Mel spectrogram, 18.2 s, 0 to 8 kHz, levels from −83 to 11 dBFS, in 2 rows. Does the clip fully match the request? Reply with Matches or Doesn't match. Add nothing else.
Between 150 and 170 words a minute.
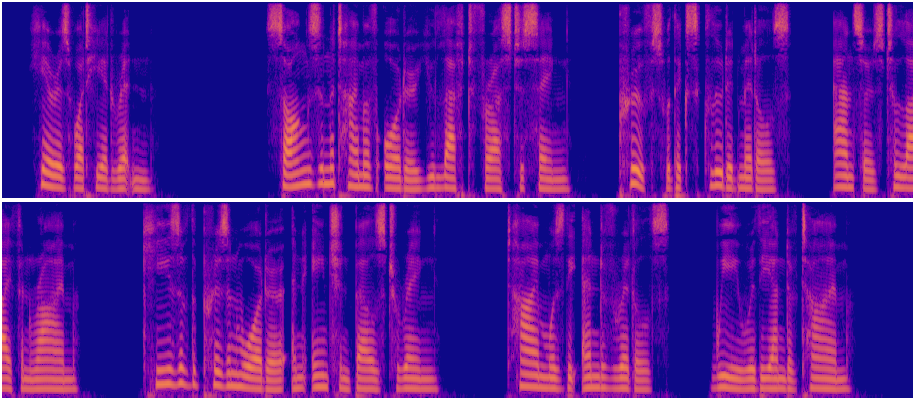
Matches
